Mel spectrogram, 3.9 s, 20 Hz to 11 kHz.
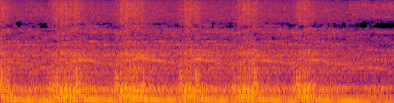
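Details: Toyota 5S-FTE engine after bearing swap to fix rod knock: revs blip up and settle about every half second, climbing cleanly with no knock; sounds healthy.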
